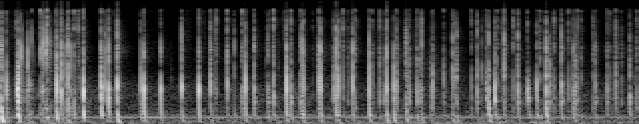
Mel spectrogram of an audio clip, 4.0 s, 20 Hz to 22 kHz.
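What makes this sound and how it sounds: Long acrylic nails tap and scratch the raised puffy panels of a metallic lilac, glossy, quilted plastic puffer phone case, which is hollow-backed and phone-sized and fitted on a phone held in a stand. A fast run of sharp, dry clicks with a hollow, plasticky knock around 1 kHz cuts off almost instantly, mixed with bright scratchy crackle. A faint steady low hum runs underneath.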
